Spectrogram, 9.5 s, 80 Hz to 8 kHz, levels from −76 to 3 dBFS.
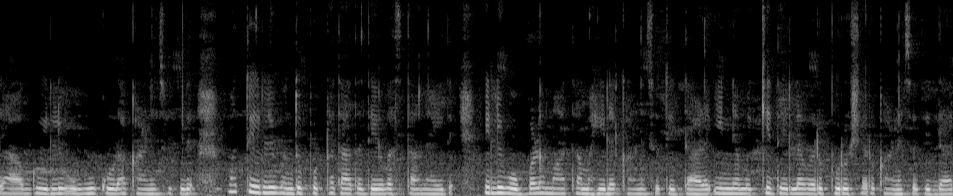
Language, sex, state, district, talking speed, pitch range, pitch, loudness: Kannada, female, Karnataka, Belgaum, 125 wpm, 190-200 Hz, 195 Hz, -16 LUFS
